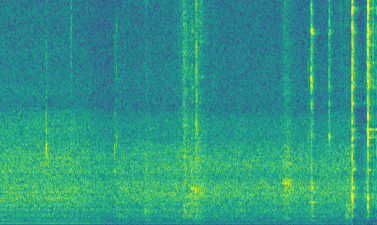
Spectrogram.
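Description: Steady drone of a running fan with a constant low hum, and a quick run of sharp clicks near the end.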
